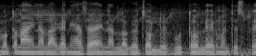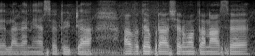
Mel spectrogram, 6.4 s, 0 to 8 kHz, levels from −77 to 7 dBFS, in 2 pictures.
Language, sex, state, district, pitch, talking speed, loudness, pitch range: Bengali, male, Tripura, Dhalai, 115 Hz, 185 wpm, -20 LUFS, 115-120 Hz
